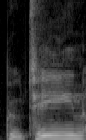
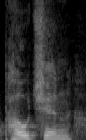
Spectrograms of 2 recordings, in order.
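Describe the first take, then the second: First: The first vowel is 'oo' as in moon. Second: The first vowel is 'oh' as in poach.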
